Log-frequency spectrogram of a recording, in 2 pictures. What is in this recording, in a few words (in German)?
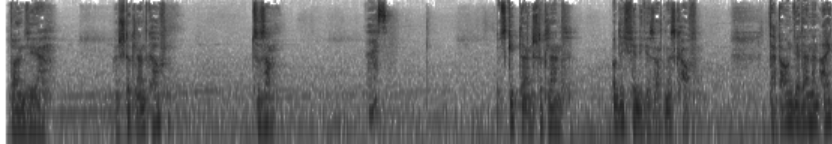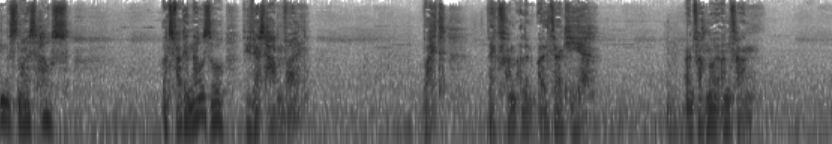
Synchron, German; Ein Stück Land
